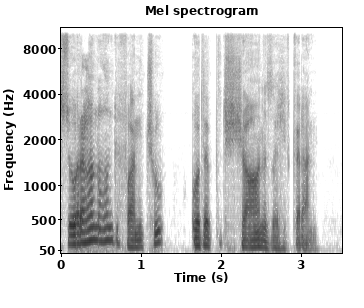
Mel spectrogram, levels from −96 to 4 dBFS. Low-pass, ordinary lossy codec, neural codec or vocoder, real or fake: 9.9 kHz; Opus, 64 kbps; codec, 24 kHz, 1.5 kbps, HILCodec; fake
